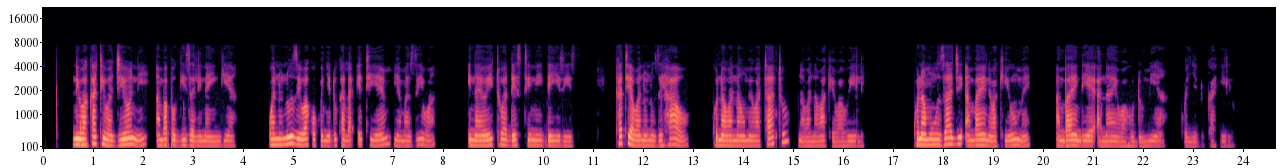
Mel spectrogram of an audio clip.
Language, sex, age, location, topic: Swahili, female, 25-35, Kisumu, agriculture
